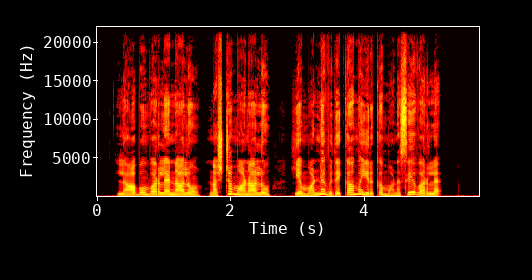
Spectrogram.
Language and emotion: Tamil, sad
